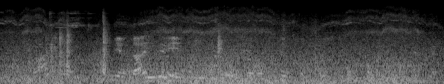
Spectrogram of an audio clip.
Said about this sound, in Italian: Il vento delle eliche e il rumore dei moschettoni affrancati sono i suoni che riassumono meglio di tutti gli interventi in fune sulle cabinovie bloccate.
